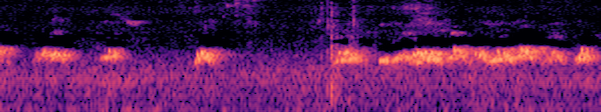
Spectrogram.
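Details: European bee-eaters at their nest burrows while feeding young, giving rolling, burry mid-pitched calls, first as short separate notes, then as a near-continuous run of trilled calls.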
